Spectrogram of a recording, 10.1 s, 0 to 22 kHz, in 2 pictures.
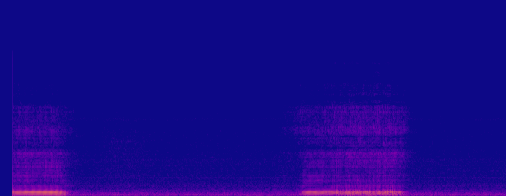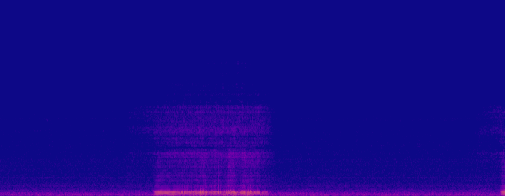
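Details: Male sleeping in the dark when tired: steady buzzing snores about every 3.5 seconds, near 17 breaths a minute, over a constant hum; snoring.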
